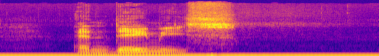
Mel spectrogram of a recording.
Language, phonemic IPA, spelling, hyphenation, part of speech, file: Dutch, /ˌɛnˈdeː.mis/, endemisch, en‧de‧misch, adjective, Nl-endemisch.ogg
- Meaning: endemic (prevalent in a particular area)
